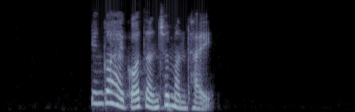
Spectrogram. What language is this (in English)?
Cantonese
